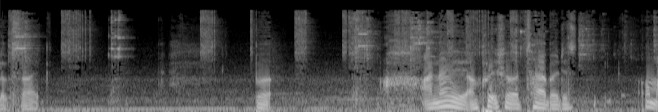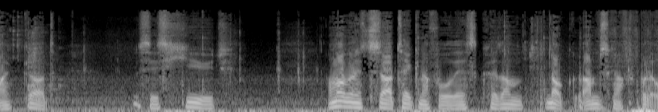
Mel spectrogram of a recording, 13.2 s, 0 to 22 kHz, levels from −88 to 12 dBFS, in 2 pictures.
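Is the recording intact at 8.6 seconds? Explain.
No. Hard clipping runs from 8.46 to 8.58 s, ending just before that moment. For that 0.12 s stretch the signal is driven about 2 dB past what the stage can pass, so its peaks are sliced flat. With so mild an overload, the effect is a brief crackle on the loudest peaks. On the waveform the tops sit as flat plateaus, and a spectrogram shows a thin burst of added harmonics reaching far up the spectrum.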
